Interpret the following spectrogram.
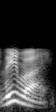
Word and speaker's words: LeRoy: team it's Leroy by the way it's not Leroy you should have all people know that Carl it's leri Butler he changed it to looy how do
